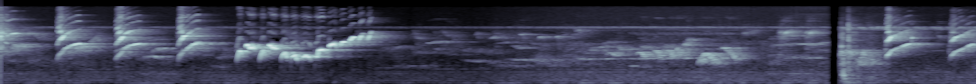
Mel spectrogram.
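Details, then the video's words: White-rumped shama song for luring other birds: loud sharp rising notes repeated about every half second, a fast trill, then softer warbles and more sharp notes. "Pancingan Ampuhh || Pastol Gacorr !!"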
